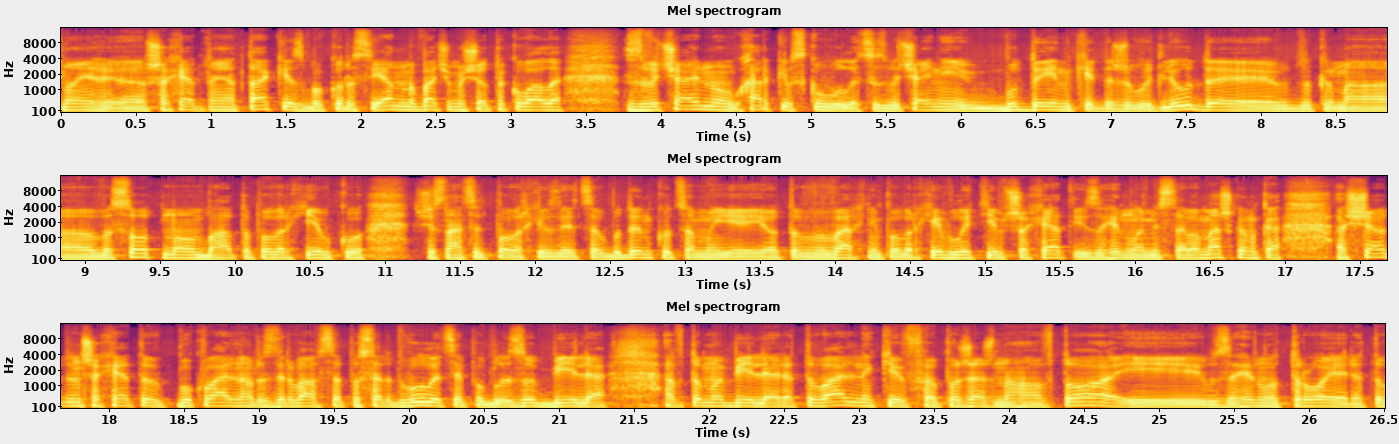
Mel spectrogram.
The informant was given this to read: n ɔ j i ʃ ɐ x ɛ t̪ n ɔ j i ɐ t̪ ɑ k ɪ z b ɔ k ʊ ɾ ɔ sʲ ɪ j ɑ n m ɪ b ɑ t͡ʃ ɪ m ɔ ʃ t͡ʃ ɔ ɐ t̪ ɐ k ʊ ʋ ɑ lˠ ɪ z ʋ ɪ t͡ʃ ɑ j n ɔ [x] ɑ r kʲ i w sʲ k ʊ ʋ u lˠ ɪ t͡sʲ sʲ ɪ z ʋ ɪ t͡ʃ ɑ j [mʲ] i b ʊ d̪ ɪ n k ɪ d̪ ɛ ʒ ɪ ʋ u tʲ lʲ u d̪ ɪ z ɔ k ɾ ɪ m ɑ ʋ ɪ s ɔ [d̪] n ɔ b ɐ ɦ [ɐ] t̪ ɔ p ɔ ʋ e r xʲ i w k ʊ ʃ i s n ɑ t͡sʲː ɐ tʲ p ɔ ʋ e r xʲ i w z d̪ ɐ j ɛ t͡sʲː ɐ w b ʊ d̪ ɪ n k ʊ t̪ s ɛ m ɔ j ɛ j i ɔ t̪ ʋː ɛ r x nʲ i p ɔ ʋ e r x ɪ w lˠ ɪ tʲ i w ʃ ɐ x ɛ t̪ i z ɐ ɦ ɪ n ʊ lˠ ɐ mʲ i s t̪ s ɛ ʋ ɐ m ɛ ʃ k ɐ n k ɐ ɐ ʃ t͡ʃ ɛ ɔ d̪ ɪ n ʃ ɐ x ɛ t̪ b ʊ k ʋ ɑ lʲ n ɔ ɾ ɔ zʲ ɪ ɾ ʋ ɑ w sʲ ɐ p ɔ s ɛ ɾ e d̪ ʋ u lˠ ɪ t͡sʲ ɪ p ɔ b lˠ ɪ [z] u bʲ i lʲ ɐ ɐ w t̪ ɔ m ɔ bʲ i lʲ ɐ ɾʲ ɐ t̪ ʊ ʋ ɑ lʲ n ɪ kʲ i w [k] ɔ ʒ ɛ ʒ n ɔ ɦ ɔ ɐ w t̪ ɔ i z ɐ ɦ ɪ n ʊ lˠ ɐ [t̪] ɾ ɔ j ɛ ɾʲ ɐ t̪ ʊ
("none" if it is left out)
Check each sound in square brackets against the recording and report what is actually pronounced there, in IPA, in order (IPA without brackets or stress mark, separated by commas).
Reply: x, nʲ, t̪, ɑ, z, p, t̪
